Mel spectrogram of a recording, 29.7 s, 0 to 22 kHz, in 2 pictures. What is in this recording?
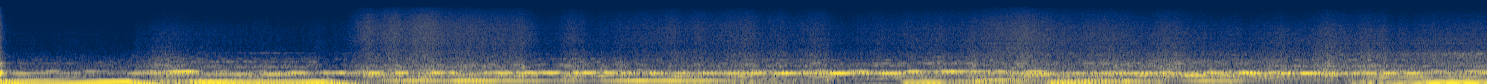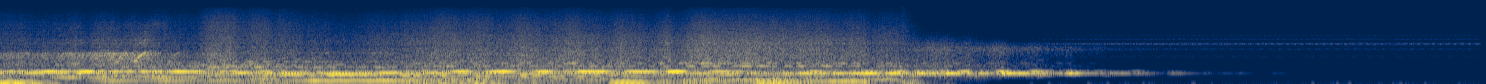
Static Pad 1
This sound or sounds was created through the help of VST's, time shifting, parametric EQ, cutting, sampling, layering and many other methods of sound manipulation.
๐Ÿ…ต๐Ÿ† ๐Ÿ…ด๐Ÿ…ด๐Ÿ†‚๐Ÿ…พ๐Ÿ†„๐Ÿ…ฝ๐Ÿ…ณ.๐Ÿ…พ๐Ÿ† ๐Ÿ…ถ
loop, synth, techno, electronic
